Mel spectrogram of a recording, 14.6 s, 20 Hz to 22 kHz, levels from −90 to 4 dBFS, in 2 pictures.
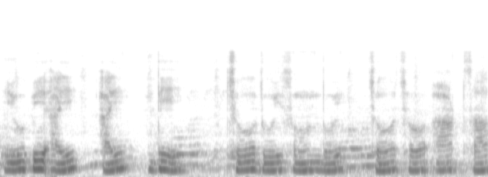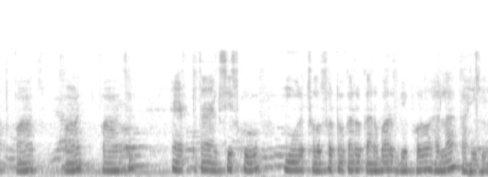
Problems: constant background noise, continuous background conversations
